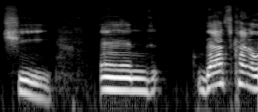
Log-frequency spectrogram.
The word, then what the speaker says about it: Qi: go with the Qi charging it spelled Qi pronounced Qi and that's kind of like the wireless charging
